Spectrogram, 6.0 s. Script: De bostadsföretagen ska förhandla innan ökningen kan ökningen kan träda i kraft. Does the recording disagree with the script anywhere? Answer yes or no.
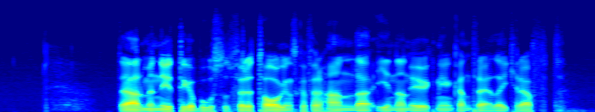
yes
